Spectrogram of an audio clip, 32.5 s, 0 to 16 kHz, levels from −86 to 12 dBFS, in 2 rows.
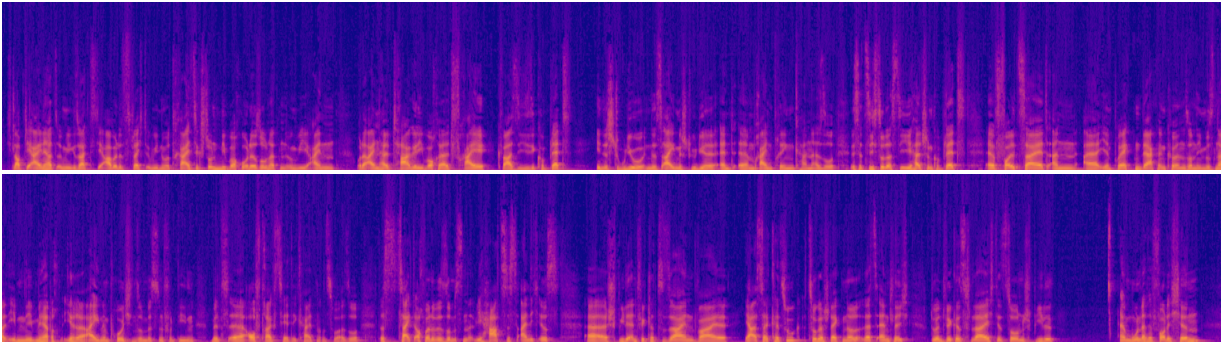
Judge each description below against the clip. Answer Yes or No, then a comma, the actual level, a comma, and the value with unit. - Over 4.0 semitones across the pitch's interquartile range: No, average, 3.0 semitones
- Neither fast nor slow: No, fast, 220 wpm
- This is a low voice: Yes, low, 125 Hz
